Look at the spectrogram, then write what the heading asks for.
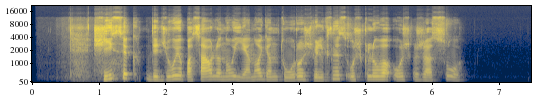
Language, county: Lithuanian, Šiauliai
